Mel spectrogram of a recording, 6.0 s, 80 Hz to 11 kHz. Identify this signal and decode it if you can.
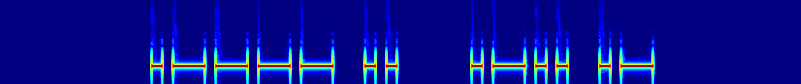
Morse code, heard as a keyed tone, about 15 wpm, 700 Hz. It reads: 1I LA
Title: Winter Field Day Exchanges Encore 15wpm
